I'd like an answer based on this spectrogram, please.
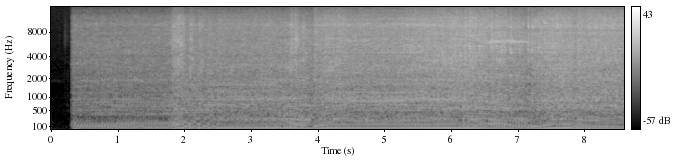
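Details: Cub Cadet 1641 lawn tractor engine after carburetor cleaning and blowing out a clogged fuel line: loud, harsh, uneven hunting beat about four per second, still not running great; owner suspects it leans out, possibly a fuel pump issue, having seen a lean backfire from the carb.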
